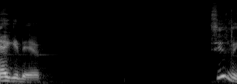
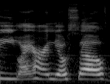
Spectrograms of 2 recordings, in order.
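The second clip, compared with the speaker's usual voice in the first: usual speaking voice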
